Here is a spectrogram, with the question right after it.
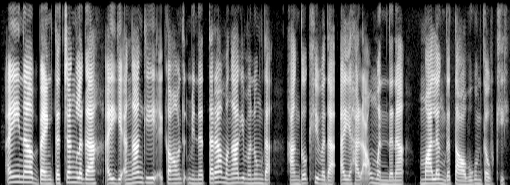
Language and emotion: Manipuri, happy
